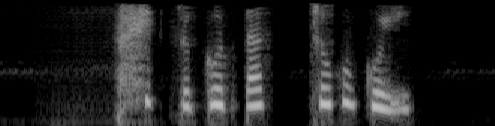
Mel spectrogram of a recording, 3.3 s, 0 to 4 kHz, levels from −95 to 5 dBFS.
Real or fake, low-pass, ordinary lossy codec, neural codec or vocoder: fake; 3.6 kHz; MP3, 24 kbps; codec, 16 kHz in and 24 kHz out, 0.8 kbps, FocalCodec, streaming, 65536 codes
